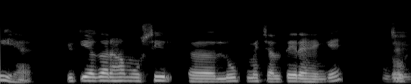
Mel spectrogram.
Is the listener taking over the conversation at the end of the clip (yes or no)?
no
